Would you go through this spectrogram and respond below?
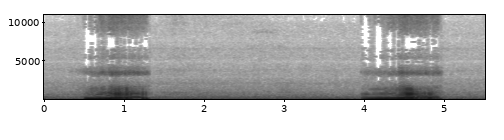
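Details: Pomeranian dog snoring so loudly it sometimes wakes itself: two loud, rattling, low-pitched inspiratory snores about three seconds apart.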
